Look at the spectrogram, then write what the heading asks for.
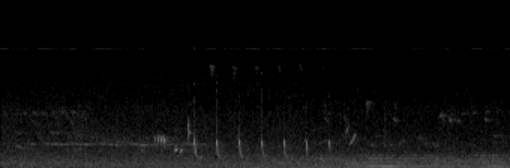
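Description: A small bird giving a quick run of about eight short, high chirps, roughly three a second, heard faintly. Soft music notes come in near the end.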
